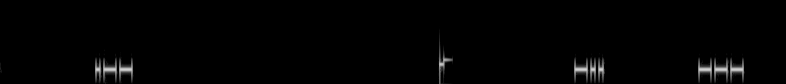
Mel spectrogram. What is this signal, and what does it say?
Morse code, heard as a keyed tone, about 30 wpm, spaced as for 8 wpm, 700 Hz. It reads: W DO
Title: 8x Character Spacing - Top 300 Words - 30wpm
